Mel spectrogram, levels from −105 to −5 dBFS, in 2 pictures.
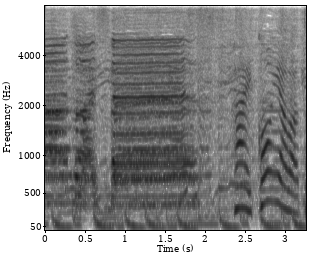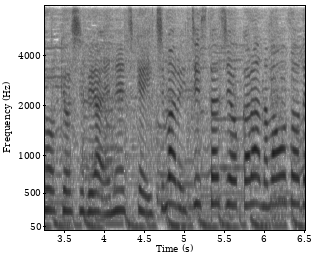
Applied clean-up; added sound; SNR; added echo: none; none; none; none.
